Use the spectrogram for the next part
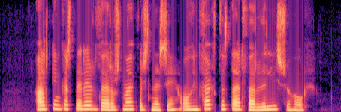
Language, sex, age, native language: Icelandic, female, 20-29, Icelandic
